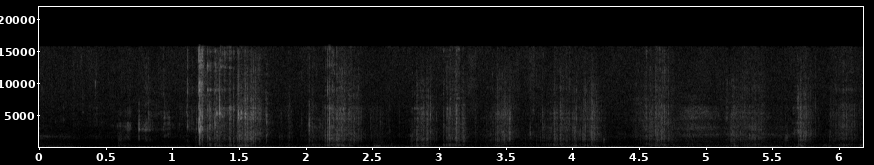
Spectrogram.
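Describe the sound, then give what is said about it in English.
Loud, crisp crunching of Cheese Supreme Doritos being chewed, with many irregular crunches and a sharper bite early on, followed by steady munching with no talk. “Cheese Dorito. Cheese Supreme. Yep, Cheese Supreme.”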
